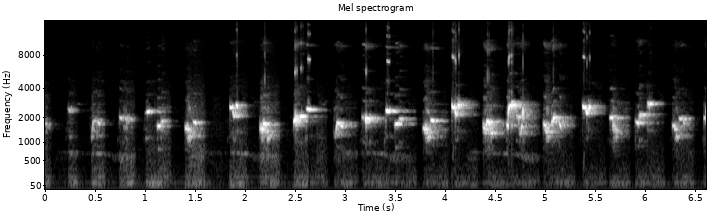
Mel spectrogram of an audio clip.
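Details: Yellow-vented bulbul delivering a long, energetic melodious song for tutoring and provoking other bulbuls: starts with scattered notes, then builds into a quick, dense series of liquid, warbling chirps of varying pitch.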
